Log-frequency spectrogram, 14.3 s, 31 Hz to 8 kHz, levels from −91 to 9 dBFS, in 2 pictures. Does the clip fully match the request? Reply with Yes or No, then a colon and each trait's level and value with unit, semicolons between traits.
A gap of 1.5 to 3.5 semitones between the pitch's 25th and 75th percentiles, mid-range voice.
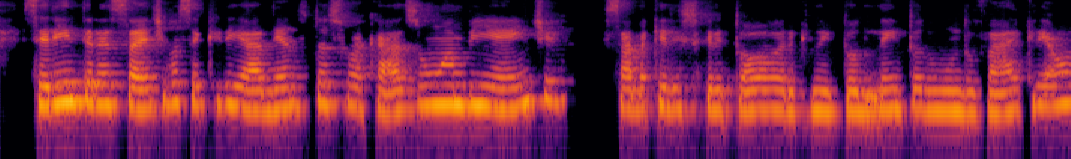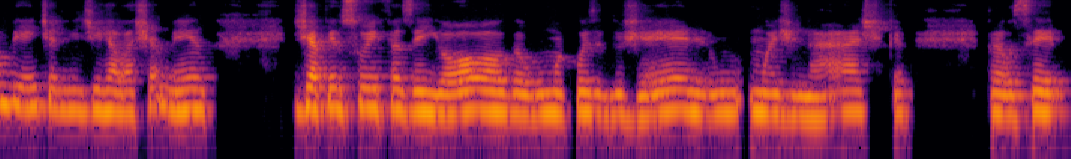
Yes: average, 2.9 semitones; medium, 175 Hz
